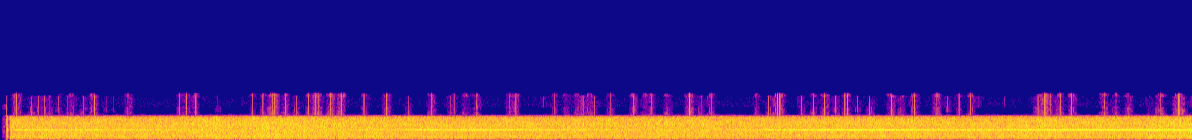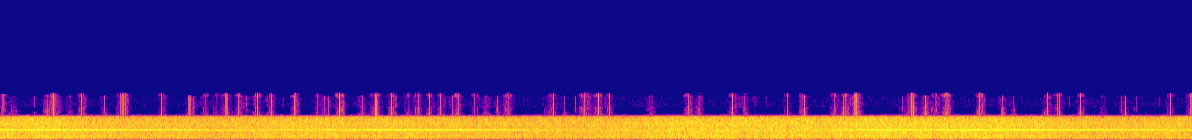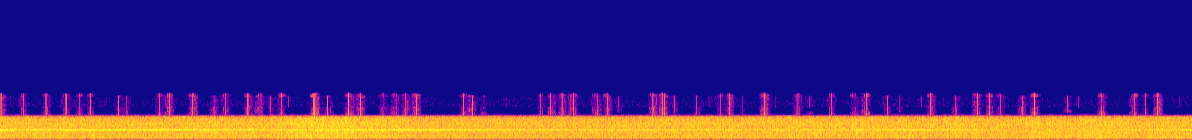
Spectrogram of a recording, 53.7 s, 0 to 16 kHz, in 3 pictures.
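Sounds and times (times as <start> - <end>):
48.250.20 MHz video carrier on 6 meter band: 0.0 - 53.6.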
